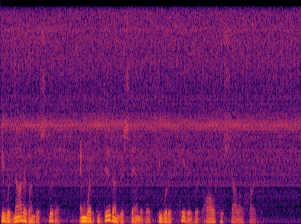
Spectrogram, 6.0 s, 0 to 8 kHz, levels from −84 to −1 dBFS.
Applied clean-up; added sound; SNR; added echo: none; Domestic sounds, home sounds; 11 dB; reverberation time 0.3 s.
